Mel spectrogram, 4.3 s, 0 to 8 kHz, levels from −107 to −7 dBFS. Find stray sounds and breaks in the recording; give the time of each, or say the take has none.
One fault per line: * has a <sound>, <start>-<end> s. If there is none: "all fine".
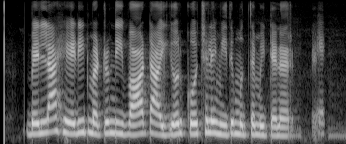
* has a laugh, 3.9-4.1 s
